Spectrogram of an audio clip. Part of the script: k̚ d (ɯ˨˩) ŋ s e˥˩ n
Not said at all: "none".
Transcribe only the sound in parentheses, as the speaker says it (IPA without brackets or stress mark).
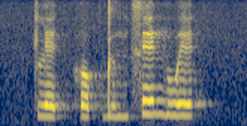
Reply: ɯ˨˩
